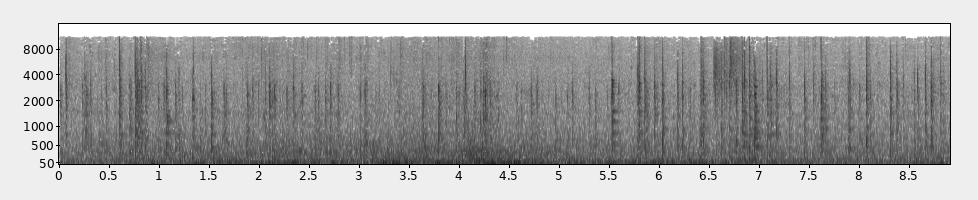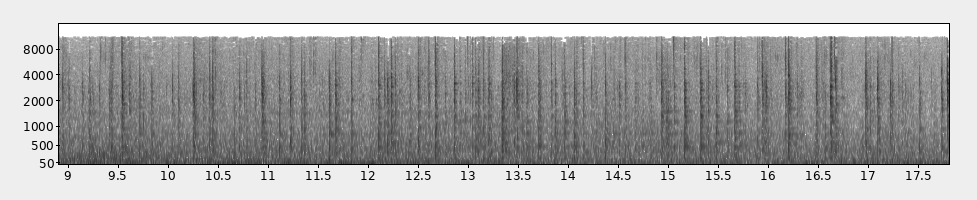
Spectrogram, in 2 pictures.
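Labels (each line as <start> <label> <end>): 0.0 Rain showers tap against a window. 17.8
16.9 Very faint thunder rolls softly in the background. 17.3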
